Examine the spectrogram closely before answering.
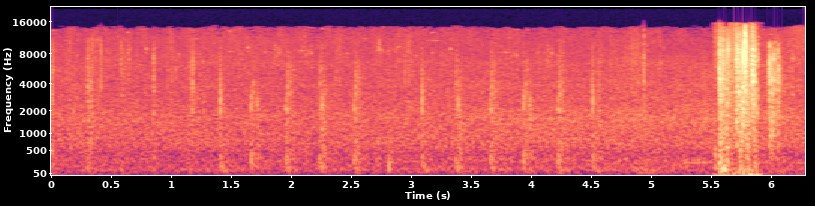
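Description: Footsteps clank on metal stairs at a steady walking pace.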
